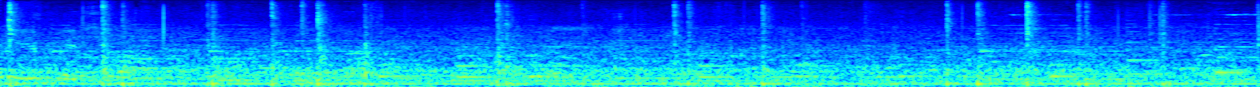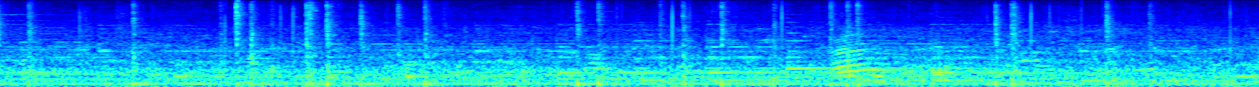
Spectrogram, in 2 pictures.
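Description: Layered circus-tent ambience: a crowd murmuring with carnival music underneath and a steady low hum. Scattered sharp crackling clicks run through it, with a few brief rising voice-like sounds near the end.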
